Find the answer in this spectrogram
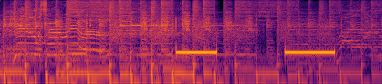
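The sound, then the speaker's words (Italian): Telephone ringback tone heard while a call is being placed: two long, steady, low pitched beeps of about a second each, separated by a pause, over ongoing music. “Vai col telefono.”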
